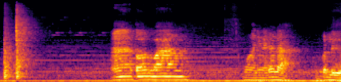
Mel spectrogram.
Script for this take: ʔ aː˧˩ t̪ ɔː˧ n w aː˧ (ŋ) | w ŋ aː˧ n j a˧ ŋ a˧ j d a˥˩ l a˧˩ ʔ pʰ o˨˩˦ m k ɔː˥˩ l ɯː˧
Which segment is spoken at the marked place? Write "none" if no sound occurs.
ŋ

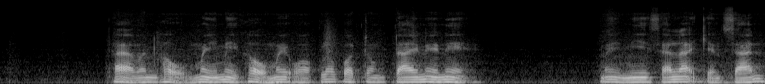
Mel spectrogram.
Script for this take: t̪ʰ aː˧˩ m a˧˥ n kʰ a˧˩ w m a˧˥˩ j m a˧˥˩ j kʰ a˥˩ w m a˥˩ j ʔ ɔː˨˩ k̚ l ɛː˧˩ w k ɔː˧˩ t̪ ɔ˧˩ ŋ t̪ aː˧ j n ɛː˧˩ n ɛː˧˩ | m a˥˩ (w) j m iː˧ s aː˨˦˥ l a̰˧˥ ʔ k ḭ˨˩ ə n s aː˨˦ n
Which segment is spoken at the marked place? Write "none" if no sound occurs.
none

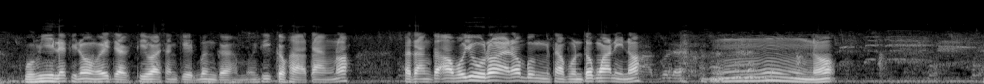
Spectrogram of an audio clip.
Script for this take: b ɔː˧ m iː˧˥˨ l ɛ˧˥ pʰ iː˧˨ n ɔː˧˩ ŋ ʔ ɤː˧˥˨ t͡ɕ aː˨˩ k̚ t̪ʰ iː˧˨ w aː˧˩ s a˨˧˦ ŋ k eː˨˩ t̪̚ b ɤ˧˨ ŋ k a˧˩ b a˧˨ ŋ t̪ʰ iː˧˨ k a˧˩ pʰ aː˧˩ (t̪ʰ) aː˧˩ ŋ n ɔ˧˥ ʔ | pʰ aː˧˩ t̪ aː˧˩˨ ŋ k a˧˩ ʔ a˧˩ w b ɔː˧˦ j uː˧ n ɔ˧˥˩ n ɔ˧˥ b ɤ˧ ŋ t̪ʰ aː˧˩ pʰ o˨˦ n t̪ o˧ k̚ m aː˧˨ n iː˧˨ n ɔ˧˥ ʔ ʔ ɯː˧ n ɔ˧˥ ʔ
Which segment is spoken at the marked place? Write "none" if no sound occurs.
t̪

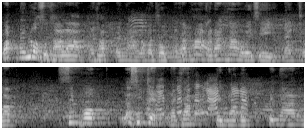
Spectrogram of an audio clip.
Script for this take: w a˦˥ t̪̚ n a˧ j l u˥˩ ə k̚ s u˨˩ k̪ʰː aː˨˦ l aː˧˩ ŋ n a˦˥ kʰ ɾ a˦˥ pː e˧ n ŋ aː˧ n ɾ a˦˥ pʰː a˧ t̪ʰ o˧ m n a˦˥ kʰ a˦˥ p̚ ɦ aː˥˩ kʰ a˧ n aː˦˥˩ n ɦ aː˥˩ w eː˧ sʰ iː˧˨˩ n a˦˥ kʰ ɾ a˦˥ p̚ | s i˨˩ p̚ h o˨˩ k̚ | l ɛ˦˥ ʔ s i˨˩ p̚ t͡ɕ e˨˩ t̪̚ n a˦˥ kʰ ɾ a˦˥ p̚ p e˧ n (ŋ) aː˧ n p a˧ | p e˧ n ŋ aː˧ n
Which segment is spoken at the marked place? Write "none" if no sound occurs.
ŋ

